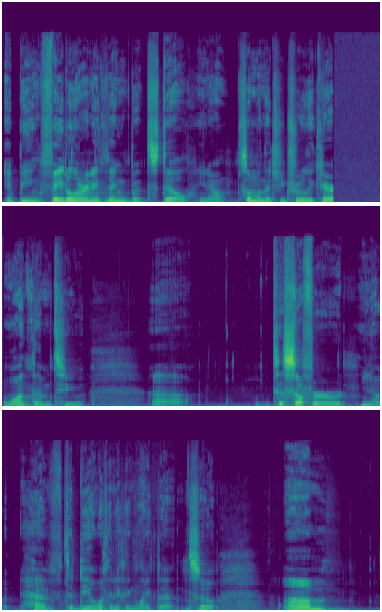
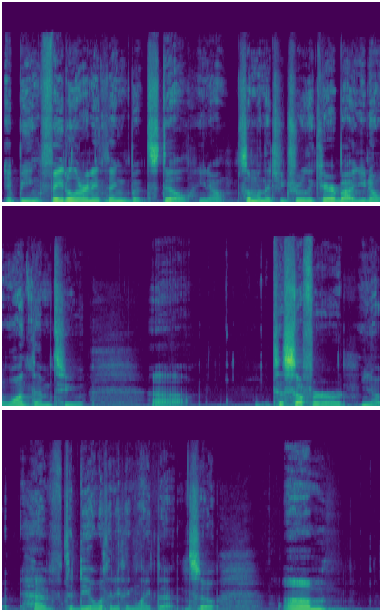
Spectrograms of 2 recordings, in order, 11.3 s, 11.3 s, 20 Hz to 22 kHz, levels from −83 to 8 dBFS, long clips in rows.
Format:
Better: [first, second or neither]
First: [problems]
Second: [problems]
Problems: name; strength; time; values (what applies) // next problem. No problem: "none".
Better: second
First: audio cutting out; at 3.5 s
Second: none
